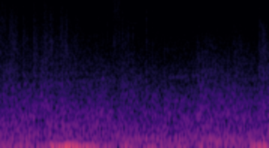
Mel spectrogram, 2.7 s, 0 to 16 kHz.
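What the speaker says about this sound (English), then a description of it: "Panther engaging, got a decent shot there." A Panther tank fires in Company of Heroes 2 amid a wider battle, with a heavy low boom near the start over a continuous rumble of distant gunfire and artillery.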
